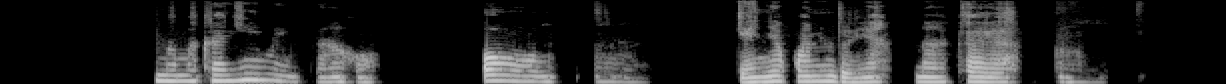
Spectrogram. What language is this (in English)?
Igbo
